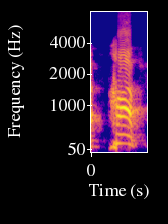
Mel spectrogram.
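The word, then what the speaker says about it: خواب: ये वाव पढ़ा नहीं जाएगा। ख्वाब ऐसा लगता है क्यों लिखा हुआ है। है ना? ख्वाब ख्वाब आ साकिन ख्वाब। लेकिन ये क्या लिखा हुआ है? खवाब लिखा हुआ है।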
